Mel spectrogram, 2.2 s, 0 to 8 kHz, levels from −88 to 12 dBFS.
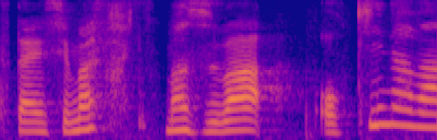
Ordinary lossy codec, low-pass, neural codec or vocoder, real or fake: none; none; none; real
